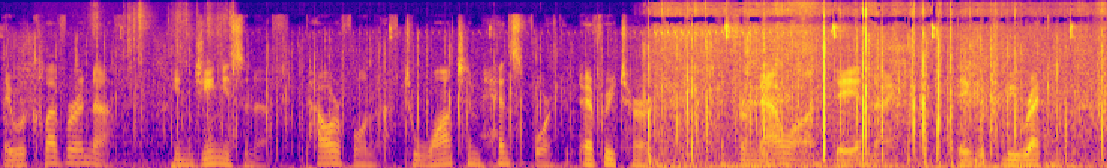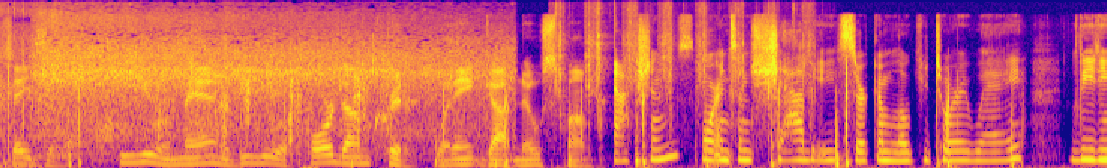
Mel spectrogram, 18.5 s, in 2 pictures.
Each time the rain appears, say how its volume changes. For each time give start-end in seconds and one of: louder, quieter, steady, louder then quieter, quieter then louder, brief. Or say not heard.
0.0-13.6 louder then quieter.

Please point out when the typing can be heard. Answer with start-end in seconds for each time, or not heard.
not heard.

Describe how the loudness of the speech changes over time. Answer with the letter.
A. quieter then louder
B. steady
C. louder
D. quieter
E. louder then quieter
C.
